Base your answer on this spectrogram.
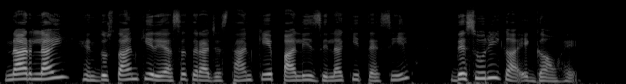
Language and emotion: Urdu, neutral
